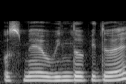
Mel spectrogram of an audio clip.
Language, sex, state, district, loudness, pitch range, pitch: Hindi, female, Tripura, Dhalai, -14 LUFS, 185-190 Hz, 185 Hz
